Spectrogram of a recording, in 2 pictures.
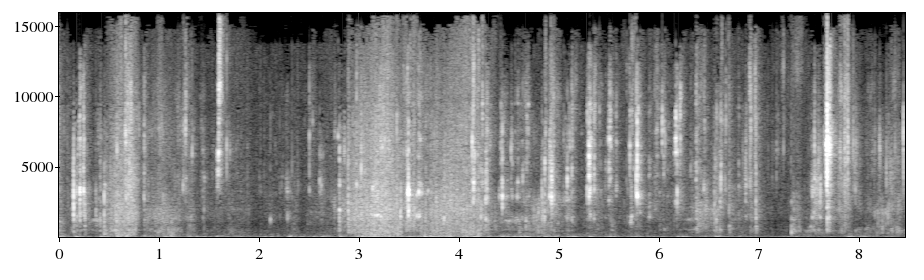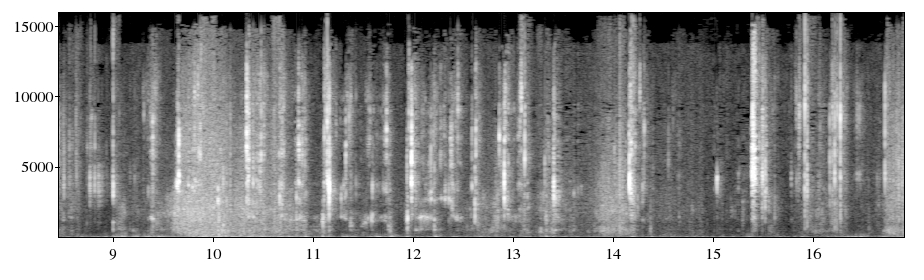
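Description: Close-miked eating of spicy crayfish tails: wet chewing and biting with many small clicks and crunches, and two longer, louder stretches about three and ten seconds in.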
